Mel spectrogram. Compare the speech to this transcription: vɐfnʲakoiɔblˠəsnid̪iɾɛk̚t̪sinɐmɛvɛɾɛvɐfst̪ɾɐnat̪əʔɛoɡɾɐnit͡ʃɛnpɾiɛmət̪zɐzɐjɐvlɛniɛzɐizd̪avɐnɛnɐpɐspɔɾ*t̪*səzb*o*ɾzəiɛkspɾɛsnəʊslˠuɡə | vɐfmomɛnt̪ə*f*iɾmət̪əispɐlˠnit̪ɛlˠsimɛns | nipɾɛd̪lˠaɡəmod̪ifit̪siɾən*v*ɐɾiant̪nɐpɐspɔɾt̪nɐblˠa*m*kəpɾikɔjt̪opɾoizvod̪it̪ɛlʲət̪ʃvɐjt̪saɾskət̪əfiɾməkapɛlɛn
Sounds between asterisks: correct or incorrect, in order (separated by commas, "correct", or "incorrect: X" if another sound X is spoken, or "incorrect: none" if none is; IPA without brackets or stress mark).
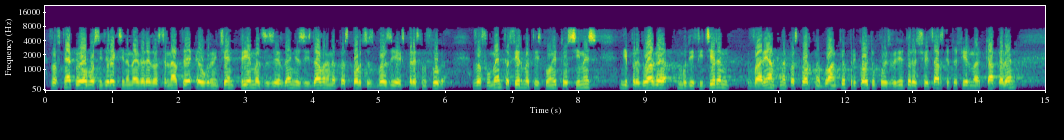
correct, incorrect: ɤ, correct, correct, incorrect: ŋ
